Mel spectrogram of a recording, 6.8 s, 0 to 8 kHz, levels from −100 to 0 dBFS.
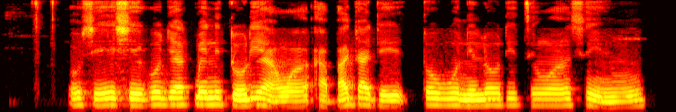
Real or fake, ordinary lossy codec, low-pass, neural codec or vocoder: real; none; none; none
